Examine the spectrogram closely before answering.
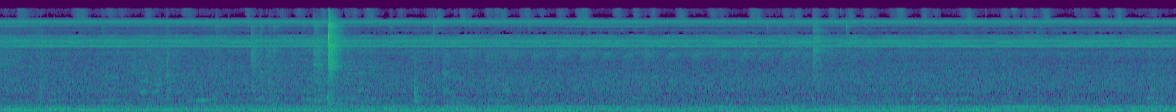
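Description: A steady low hum with a thin, steady high insect trill over it. About six and a half seconds in comes a single sharp crack of a golf club striking a ball, and a fainter click follows around sixteen seconds in.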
